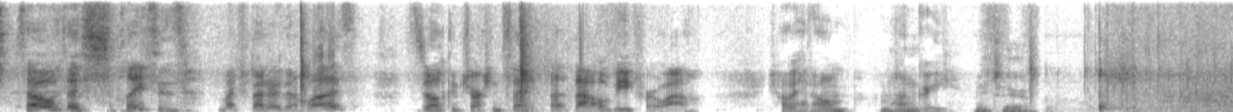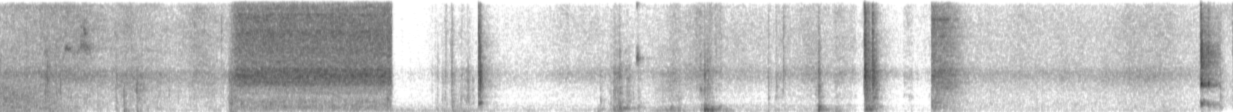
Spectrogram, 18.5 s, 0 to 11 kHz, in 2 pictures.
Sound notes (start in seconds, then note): 7.8 door sliding; 11.4 water running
